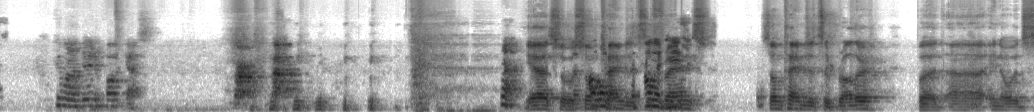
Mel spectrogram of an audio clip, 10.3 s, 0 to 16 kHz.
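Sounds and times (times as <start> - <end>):
speech: 0.6 - 1.6, 2.3 - 10.3
higher dog yapping: 2.3 - 3.0
pet dogs barking indoors: 2.3 - 3.2
laughter: 2.6 - 4.5, 5.6 - 7.0.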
